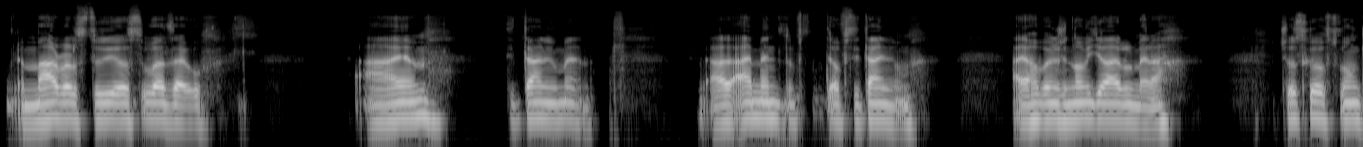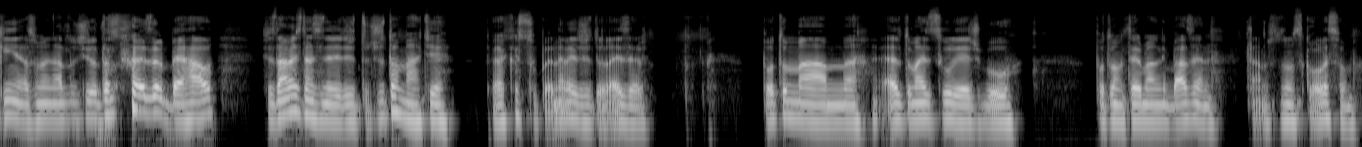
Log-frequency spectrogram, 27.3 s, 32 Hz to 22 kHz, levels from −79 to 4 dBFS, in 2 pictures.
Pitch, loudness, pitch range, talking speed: 115 Hz, -23 LUFS, 105-120 Hz, 130 wpm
